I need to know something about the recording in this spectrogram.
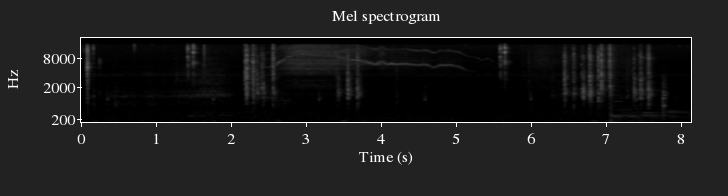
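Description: Computer keyboard typing in short bursts of keystrokes separated by pauses, with a longer run of keys near the end.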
